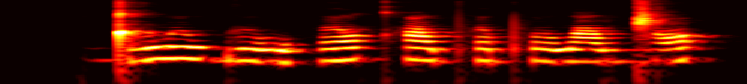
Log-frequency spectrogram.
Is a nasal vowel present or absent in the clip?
absent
